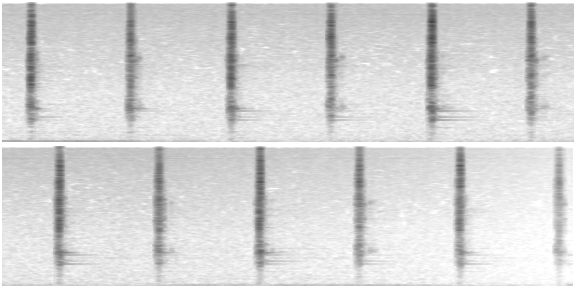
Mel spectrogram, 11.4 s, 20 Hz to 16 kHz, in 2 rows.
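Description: Three antique pendulum wall clocks, a Syn Sin, a cuckoo clock and a 1927 Mauthe, ticking together: a sharp, ringing tick about once a second with fainter ticks in between. The sound cuts off just before the end.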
